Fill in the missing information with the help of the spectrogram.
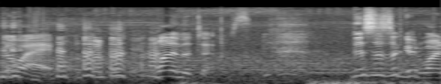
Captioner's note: laughter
